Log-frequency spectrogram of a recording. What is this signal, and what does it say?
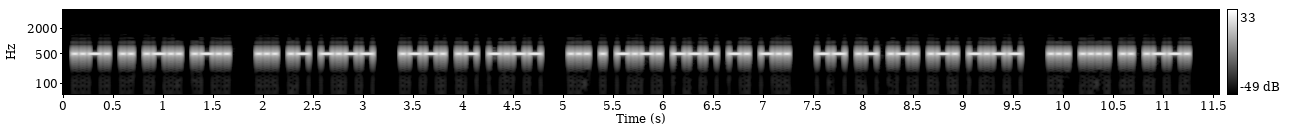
Morse code, heard as a keyed tone, about 30 wpm, 500 Hz. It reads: FILL SAY PAY SECOND MARRY SHIP
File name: 632 Words 30WPM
